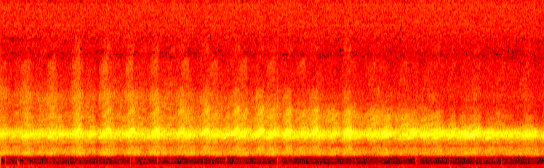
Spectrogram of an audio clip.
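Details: Chorus of many frogs on a June night in rural Japan, a continuous high, trilling croak with a quick pulsing texture that swells slightly and keeps going throughout, over a faint low electrical-like hum.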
